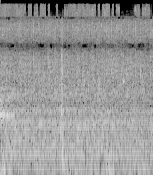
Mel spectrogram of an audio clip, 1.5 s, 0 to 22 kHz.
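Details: 2006 Toyota Highlander 3.3L after water pump replacement, warming up, checking timing belt tracking: short steady idle hum with no knocking, ticking or squeal; normal warm-up idle.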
